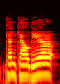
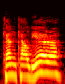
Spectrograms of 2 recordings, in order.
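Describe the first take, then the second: First: Said in the usual way. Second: Caldeira drawn out slowly, falling; slow stressed name. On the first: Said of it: "name repeated". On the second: Real, not acted. Presenter spelling out a key name, Caldeira stressed slowly. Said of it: "name said slowly, stressed".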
